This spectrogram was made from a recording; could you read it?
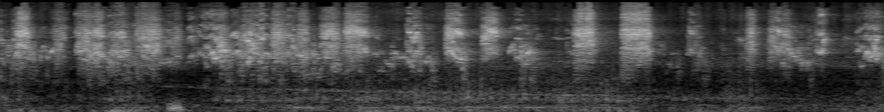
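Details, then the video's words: Australian budgies, a breeding pair, keep up a steady stream of harsh, grating chatter with rhythmic pulses of sharper chirps roughly every half second. "Budgies chirping sounds"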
